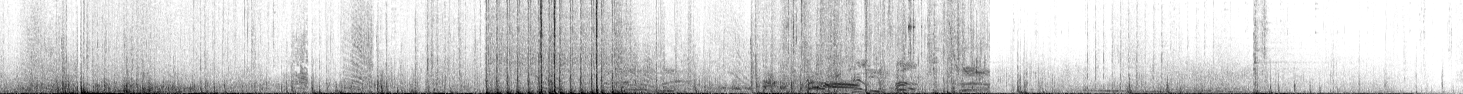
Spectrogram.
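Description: Artillery strike explosions and rapid gunfire from the WWII shooter game Call of Duty: WWII crash as dense, overlapping booms and bursts of shots, loud and continuous across the whole stretch with a rumbling battlefield background.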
